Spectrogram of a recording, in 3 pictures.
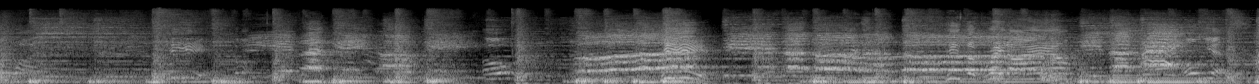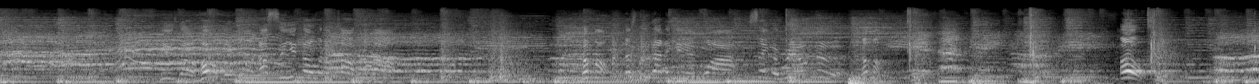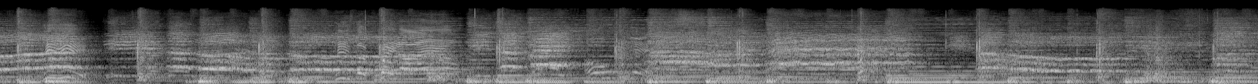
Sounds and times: Choir: 0:02.0 - 0:37.7.

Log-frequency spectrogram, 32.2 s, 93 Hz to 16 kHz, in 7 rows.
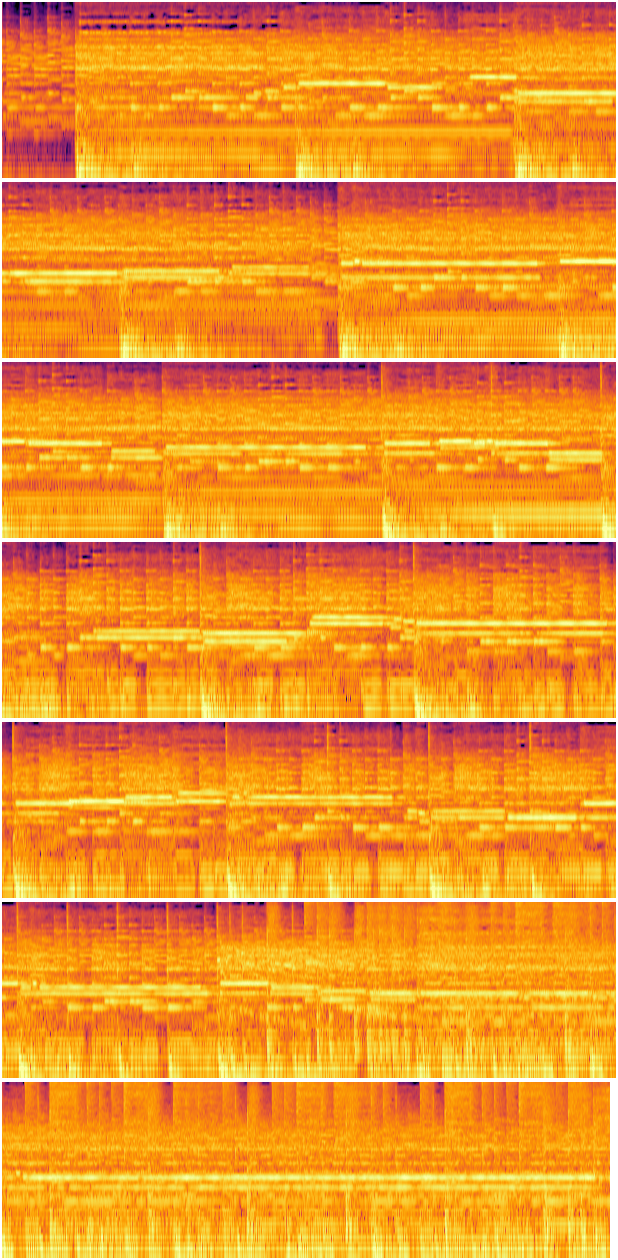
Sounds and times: Music: 0:00.0 - 0:32.1.

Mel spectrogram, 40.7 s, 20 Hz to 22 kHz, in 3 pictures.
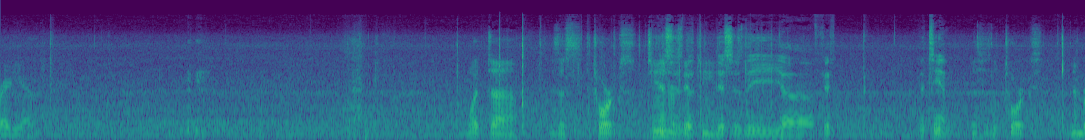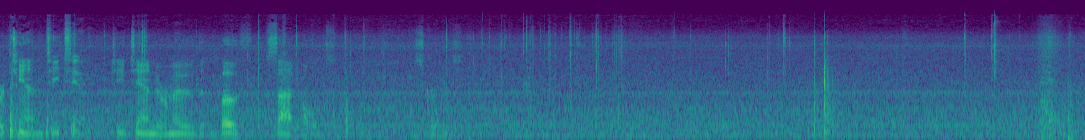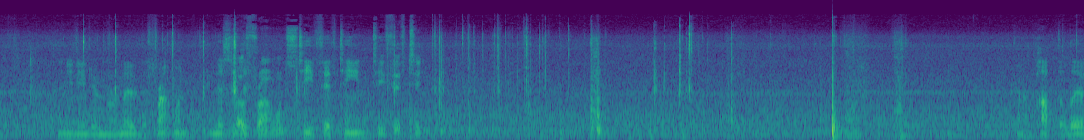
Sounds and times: Speech: 0:00.0 - 0:00.6, 0:05.8 - 0:10.5, 0:11.5 - 0:17.9, 0:18.7 - 0:19.4, 0:27.8 - 0:32.4, 0:39.8 - 0:40.6.

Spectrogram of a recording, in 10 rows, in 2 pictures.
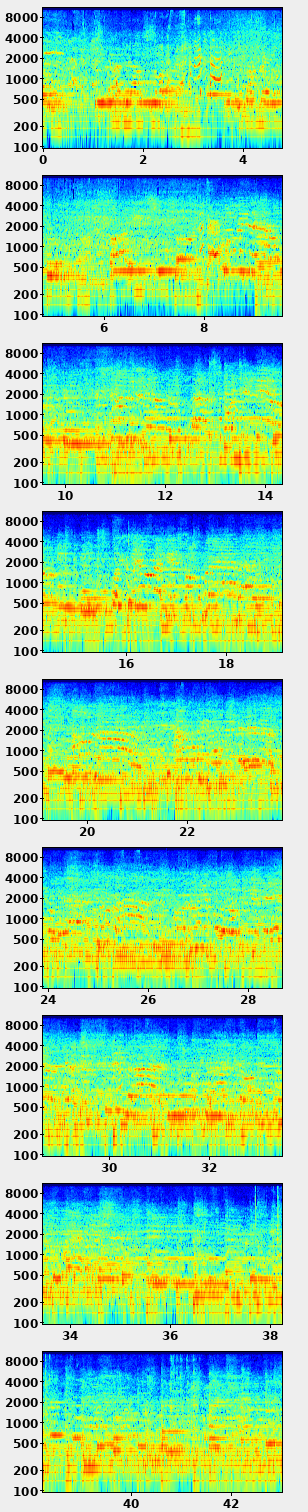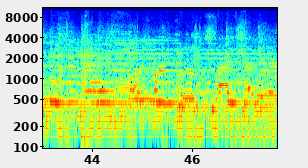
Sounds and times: Music: 0:00.0 - 0:47.7.

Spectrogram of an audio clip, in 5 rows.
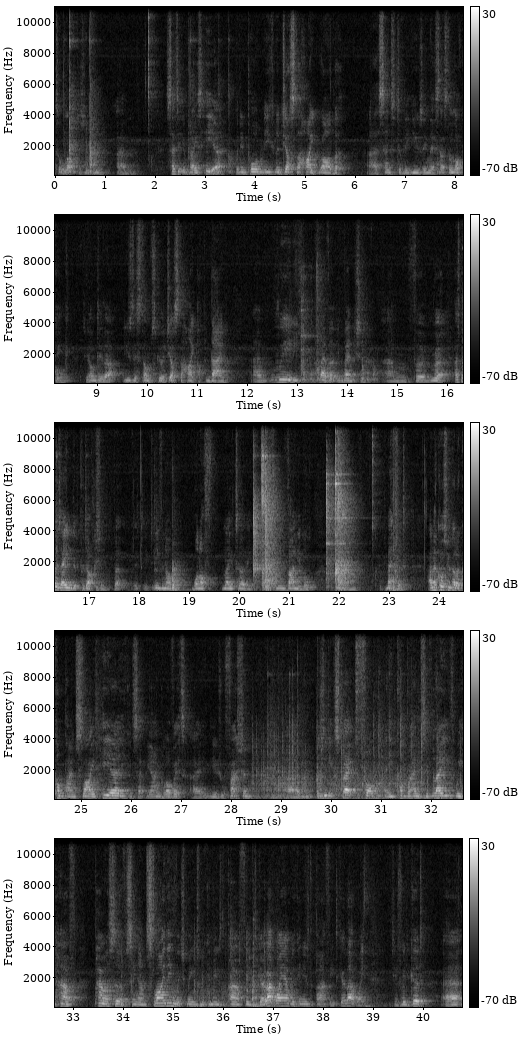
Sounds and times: Speech: 0:00.0 - 0:28.4, 0:29.0 - 0:40.7.

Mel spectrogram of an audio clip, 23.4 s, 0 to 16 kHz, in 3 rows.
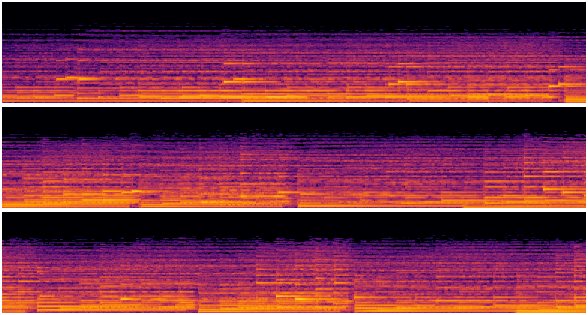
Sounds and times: Music: 0:00.0 - 0:23.3.

